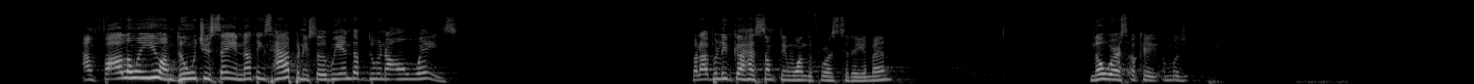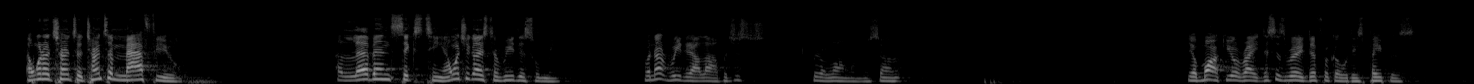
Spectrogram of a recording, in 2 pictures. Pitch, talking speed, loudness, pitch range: 185 Hz, 160 wpm, -34 LUFS, 155-230 Hz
